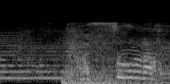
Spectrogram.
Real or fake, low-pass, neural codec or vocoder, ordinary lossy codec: fake; 7.2 kHz; codec, 44.1 kHz, 3.4 kbps, Pupu-Codec; none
